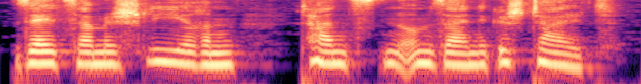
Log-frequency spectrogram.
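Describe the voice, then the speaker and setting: A woman narrating an audiobook in a steady storytelling voice. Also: fairly low pitch, takes it slowly. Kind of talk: scripted narration.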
